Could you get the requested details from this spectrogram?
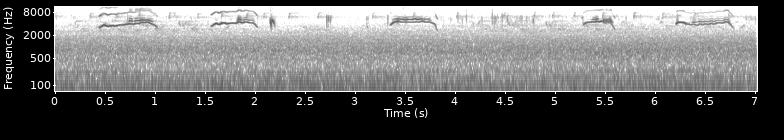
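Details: Bald eagle at a nest atop a pine tree about 90 feet up in Johnson City, Tennessee, home to a local breeding pair, 04.03.2024 at 06:28; five high, thin, chittering call bursts with rising-falling whistled notes, roughly every second, over a soft background hiss.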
